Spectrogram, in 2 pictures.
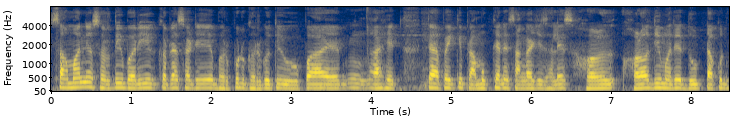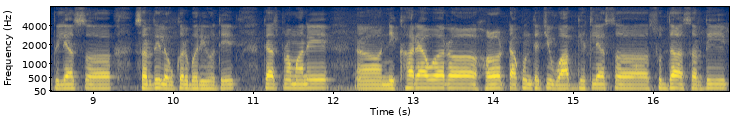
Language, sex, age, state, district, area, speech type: Marathi, male, 30-45, Maharashtra, Yavatmal, rural, spontaneous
